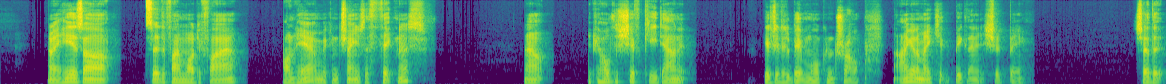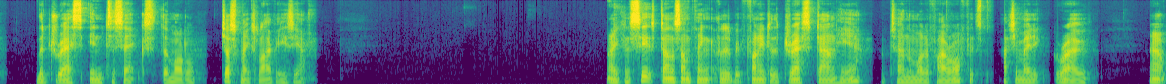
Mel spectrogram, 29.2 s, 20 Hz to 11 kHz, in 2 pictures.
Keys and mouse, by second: 4.1-17.8 drag, 18.4-20.4 middle drag, 21.2-22.3 middle drag, 26.3 click, 26.8 click, 28.7-29.1 middle drag.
